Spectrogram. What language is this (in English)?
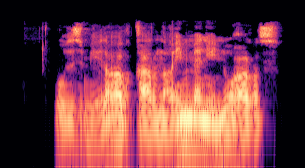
Kabyle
